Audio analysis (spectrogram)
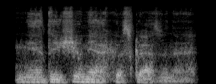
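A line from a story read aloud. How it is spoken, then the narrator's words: Grumbled from aside. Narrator (Russian): буркнул сбоку Дориан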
